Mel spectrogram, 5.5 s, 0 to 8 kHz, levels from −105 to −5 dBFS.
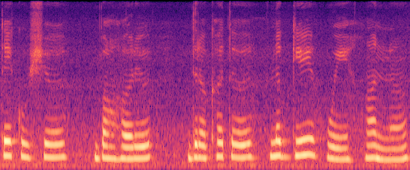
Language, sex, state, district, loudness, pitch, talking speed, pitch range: Punjabi, female, Punjab, Kapurthala, -16 LUFS, 225 Hz, 75 wpm, 210-245 Hz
